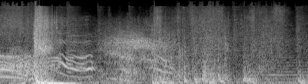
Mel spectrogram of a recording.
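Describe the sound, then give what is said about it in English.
A single heavy whack lands near the start, a slap from a large reptilian creature's forearm sending a woman flying a dozen feet down a street: a sharp, weighty impact followed right away by a strained vocal cry and scuffling commotion that trails off. “He slapped her aside with one of his deceptively small forearms, and the force of the blow sent her flying a dozen feet down the street.”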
